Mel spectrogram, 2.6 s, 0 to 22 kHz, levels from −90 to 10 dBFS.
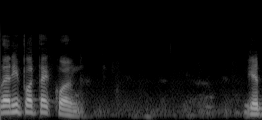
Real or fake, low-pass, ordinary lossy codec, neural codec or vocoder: fake; none; none; codec, 16 kHz, 1 kbps, FreqCodec, larger model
